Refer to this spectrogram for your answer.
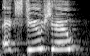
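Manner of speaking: put-on pointed delivery, very loud and very high. Retelling turning toward a woman who was rude to her, retelling a loud retort. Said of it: "very loudly say".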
